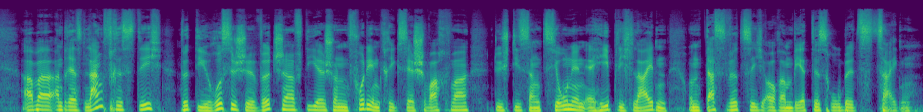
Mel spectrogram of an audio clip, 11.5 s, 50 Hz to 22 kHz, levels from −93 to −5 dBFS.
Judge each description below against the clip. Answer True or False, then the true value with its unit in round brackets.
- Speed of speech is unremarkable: True (160 wpm)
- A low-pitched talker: True (120 Hz)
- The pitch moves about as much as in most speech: True (3.3 semitones)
